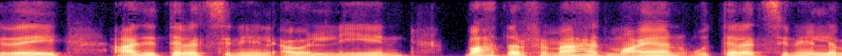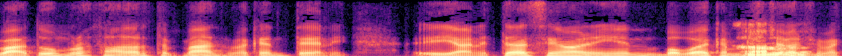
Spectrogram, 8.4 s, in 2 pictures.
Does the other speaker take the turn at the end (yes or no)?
no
